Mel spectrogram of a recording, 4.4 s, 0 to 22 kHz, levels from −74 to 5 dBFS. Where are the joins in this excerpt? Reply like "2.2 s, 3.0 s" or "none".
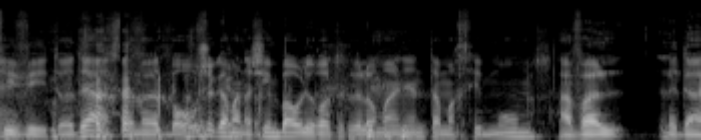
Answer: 2.2 s, 3.4 s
